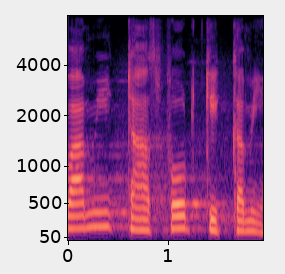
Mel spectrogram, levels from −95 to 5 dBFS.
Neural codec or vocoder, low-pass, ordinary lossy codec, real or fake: none; none; none; real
